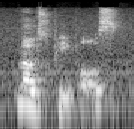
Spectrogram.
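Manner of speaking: normal talking voice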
